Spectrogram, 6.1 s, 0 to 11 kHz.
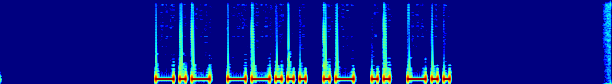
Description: Morse code, heard as a keyed tone, about 25 wpm, 700 Hz. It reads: K7AID
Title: Speed Racing - USA 1x3 Call Signs 20wpm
